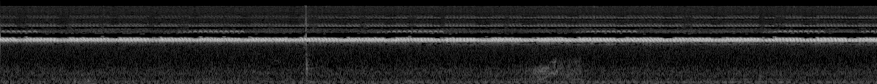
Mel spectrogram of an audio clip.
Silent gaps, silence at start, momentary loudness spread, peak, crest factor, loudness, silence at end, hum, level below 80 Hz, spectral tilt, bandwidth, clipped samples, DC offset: none; 0 s; 1 LU; -4 dBFS; 14 dB; -15 LUFS; 0 s; none; -64 dBFS; 2.5 dB/octave; 16.5 kHz; under 0.1%; under 0.1%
